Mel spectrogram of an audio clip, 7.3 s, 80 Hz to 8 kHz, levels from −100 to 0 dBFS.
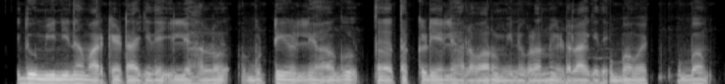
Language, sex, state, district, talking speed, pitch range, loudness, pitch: Kannada, male, Karnataka, Dharwad, 115 wpm, 90-95 Hz, -31 LUFS, 95 Hz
